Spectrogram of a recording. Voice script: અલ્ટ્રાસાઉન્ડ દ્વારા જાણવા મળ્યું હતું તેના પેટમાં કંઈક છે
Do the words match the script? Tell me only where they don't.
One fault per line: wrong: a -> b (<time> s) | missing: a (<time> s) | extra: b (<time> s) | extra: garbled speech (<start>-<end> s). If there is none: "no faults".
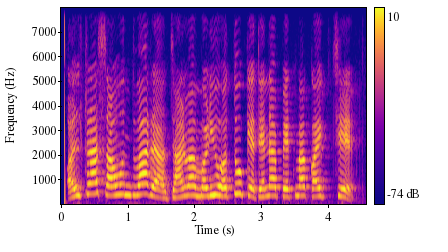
extra: કે (2.8 s)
